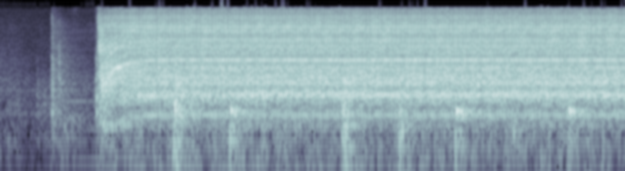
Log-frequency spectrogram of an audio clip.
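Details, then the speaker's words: Gasoline car that cranks but won't start, heard after a spark test found plugs, cables and ignition coils OK. Starter whirs with even compression pulses about twice a second, never catching. Cause still unknown. "Okay, and then this final result tells to me that my sparking system is okay and there is no any issues, and then why my car don't and not starts, there is still something defect in this my engine"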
